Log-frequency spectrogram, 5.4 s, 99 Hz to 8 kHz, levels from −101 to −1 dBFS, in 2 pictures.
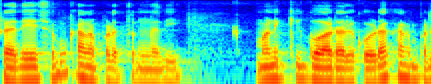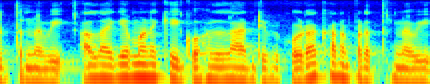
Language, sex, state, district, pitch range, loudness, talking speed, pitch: Telugu, male, Andhra Pradesh, Krishna, 115-135 Hz, -21 LUFS, 135 wpm, 120 Hz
